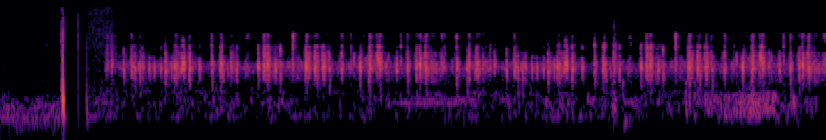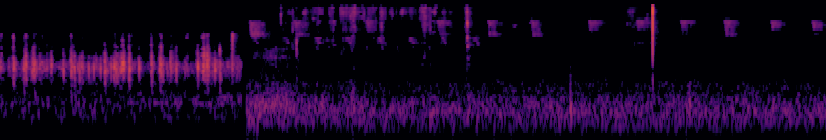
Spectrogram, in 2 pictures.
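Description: Dense, rapid rustling and clicking of grass brushing close to the microphone for about ten seconds, ending abruptly. After that come faint high chirps repeating about twice a second.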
